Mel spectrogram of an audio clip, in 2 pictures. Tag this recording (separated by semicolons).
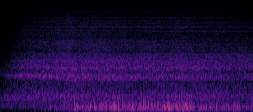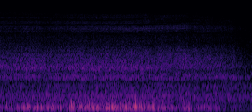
naturaleza; viento; ciudad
